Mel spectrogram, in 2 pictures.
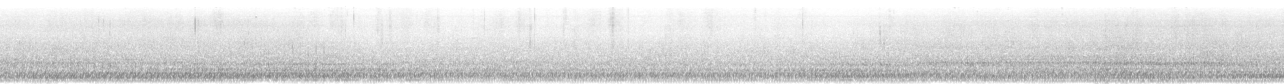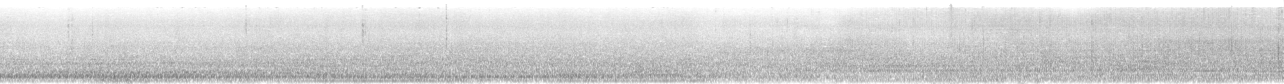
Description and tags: FX - motor barco
ship, motor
